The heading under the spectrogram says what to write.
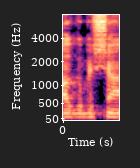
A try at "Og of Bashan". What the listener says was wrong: Og of Bashan. You always say Og of Bashan, like Aga. It's Og of Bashan. But the way you say it sounds like Aga.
